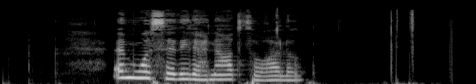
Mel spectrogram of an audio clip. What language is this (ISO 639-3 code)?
kab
